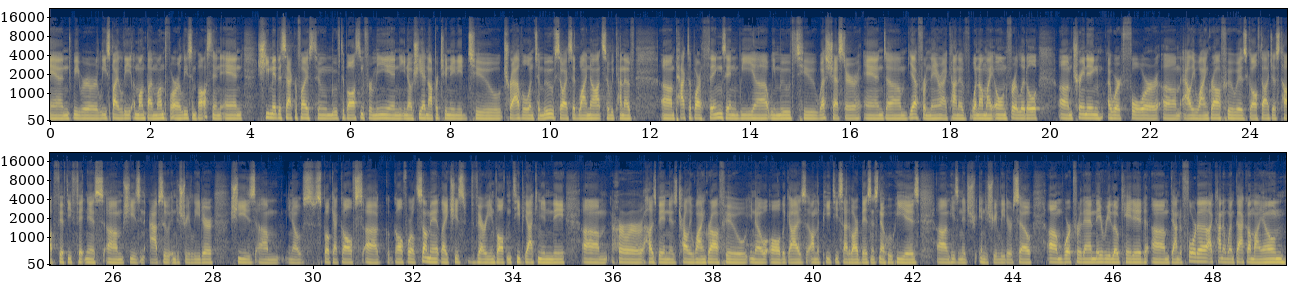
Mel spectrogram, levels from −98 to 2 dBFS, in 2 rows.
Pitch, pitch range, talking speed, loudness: 110 Hz, 110-115 Hz, 195 wpm, -19 LUFS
